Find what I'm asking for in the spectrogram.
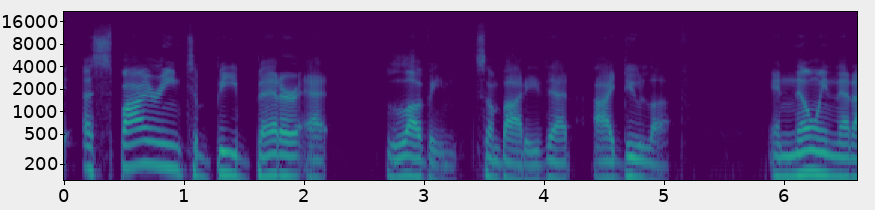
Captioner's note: none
